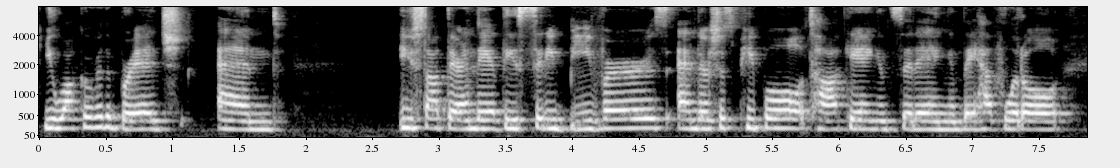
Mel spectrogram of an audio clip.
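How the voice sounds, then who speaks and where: A woman's voice: medium pitch, flat delivery, moderate pace, a little mellow. Chatty young woman, Hungarian native. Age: young adult. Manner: chatty, enthusiastic, rambling with restarts. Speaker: guest, study-abroad student. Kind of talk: casual interview answers.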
